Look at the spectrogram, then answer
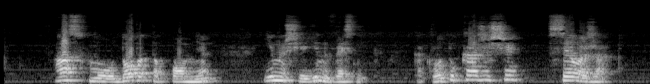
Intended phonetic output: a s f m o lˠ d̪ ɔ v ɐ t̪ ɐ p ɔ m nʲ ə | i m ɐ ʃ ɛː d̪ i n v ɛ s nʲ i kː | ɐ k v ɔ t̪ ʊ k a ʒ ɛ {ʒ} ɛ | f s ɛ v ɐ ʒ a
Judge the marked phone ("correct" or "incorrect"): incorrect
